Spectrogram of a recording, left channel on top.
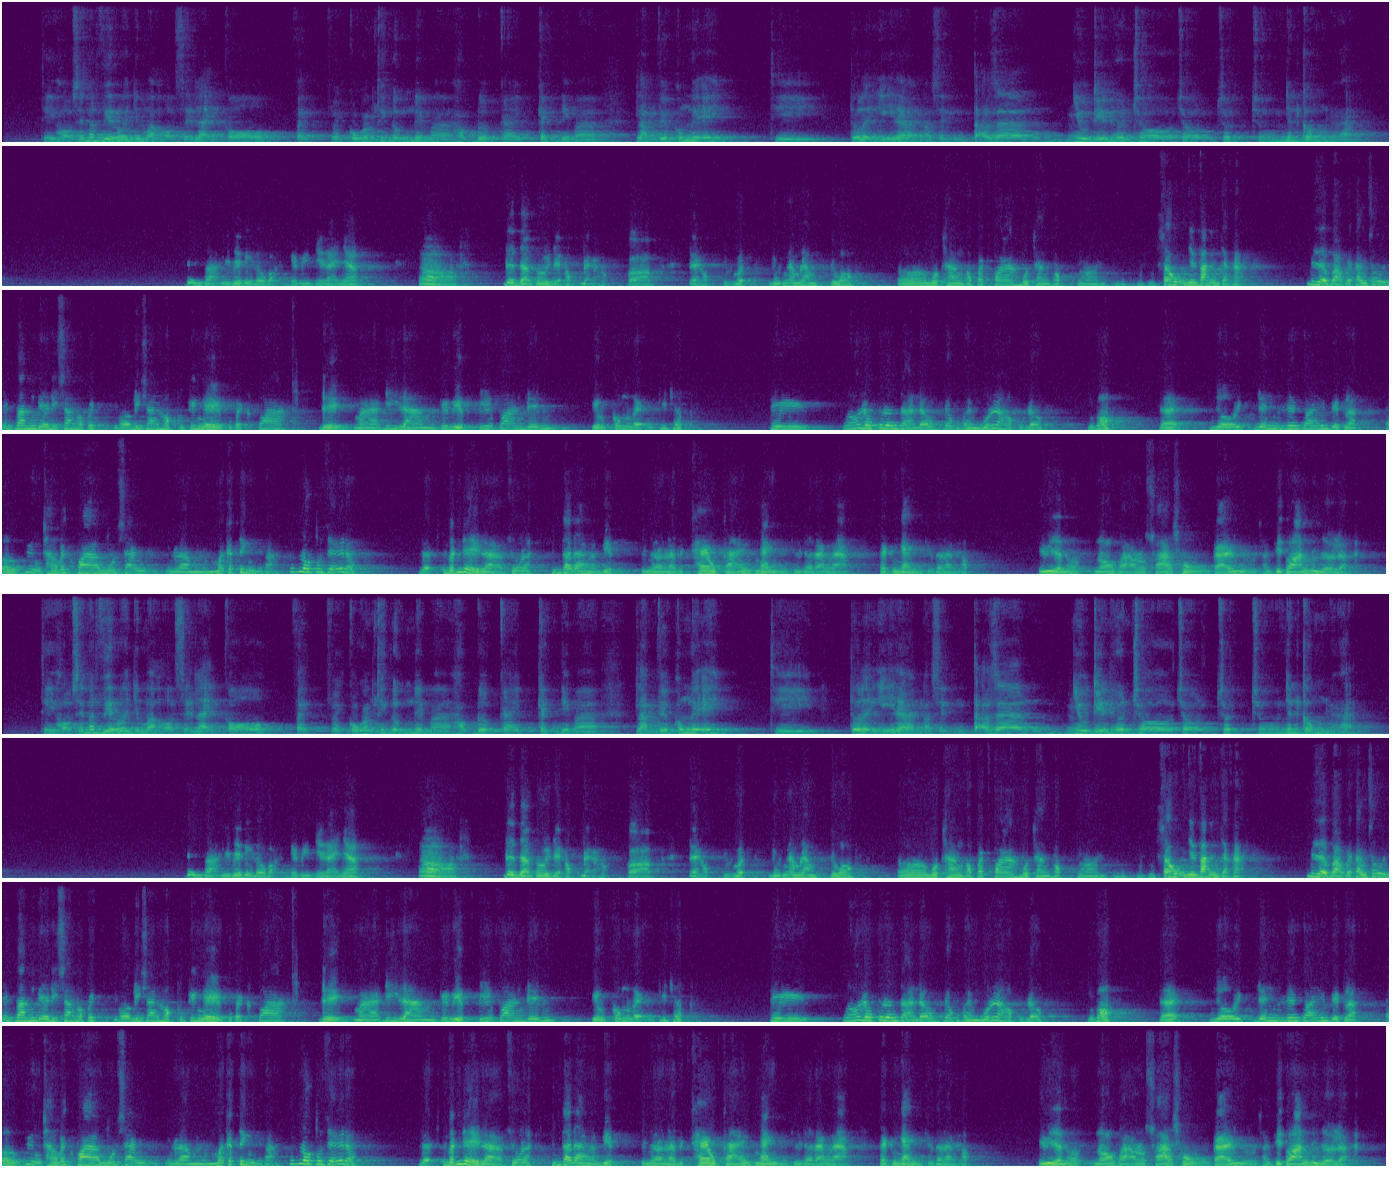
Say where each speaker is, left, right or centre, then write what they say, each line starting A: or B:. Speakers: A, on the right; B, on the right.
A: thì họ sẽ mất việc thôi nhưng mà họ sẽ lại có phải phải cố gắng thích ứng để mà học được cái cách để mà làm việc công nghệ ấy. Thì tôi lại nghĩ là nó sẽ tạo ra nhiều tiền hơn cho cho cho cho nhân công chẳng hạn.
B: đơn giản như thế được đâu bạn bởi vì như này nhá Ờ, đơn giản thôi để học đại học ờ, đại học thì mất bốn năm năm đúng không Ờ, một thằng học bách khoa một thằng học ờ, xã hội nhân văn chẳng hạn bây giờ bảo cái thằng xã hội nhân văn để đi sang học bách ờ, đi sang học một cái nghề của bách khoa để mà đi làm cái việc liên quan đến kiểu công nghệ kỹ thuật thì nó đâu có đơn giản đâu đâu có phải muốn là học được đâu đúng không đấy rồi đến liên quan đến việc là ở ví dụ thằng bách khoa muốn sang làm marketing chẳng hạn cũng đâu có dễ đâu Đấy, vấn đề là ở chỗ là chúng ta đang làm việc chúng ta làm việc theo cái ngành mà chúng ta đang làm theo cái ngành mà chúng ta đang học thì bây giờ nó nó vào nó xóa sổ cái ví dụ thằng kế toán bây giờ là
